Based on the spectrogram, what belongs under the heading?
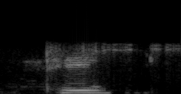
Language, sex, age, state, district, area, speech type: Hindi, female, 45-60, Bihar, Madhepura, rural, conversation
